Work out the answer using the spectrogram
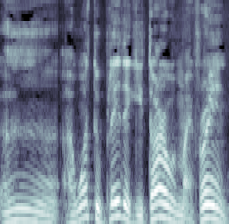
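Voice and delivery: light put-on Mexican accent. Criticizing how a film voiced a little boy, imitating Miguel's little Mexican accent. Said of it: "a little Mexican accent".

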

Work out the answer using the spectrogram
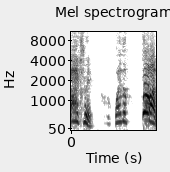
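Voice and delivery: high, loud yell, so hard the voice cracks. Retelling yelling at a friend in a store, retelling a yell, voice cracking. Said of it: "my voice was cracking like it just did now".

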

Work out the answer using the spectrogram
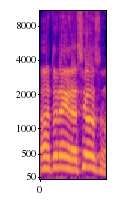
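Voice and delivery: put-on yelling. Speaker recalls a math teacher who always talked shouting, imitating a shouting teacher. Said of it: "Hablaba gritando".

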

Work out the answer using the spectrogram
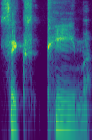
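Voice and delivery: slow "six team" with words clearly split apart.

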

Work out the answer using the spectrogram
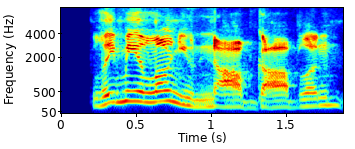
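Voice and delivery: put-on, really mad, angry voice. Retelling what Lily says when she gets really mad: imitating Lily being really mad. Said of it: "Lily calls people when she gets real mad".

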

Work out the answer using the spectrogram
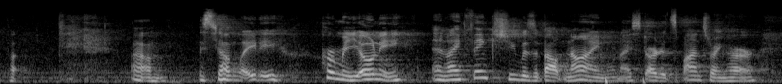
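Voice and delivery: voice choking up, near tears. Thanking the host, then recalling meeting the girl she sponsored, on the verge of tears. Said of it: "I'm going to cry".

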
